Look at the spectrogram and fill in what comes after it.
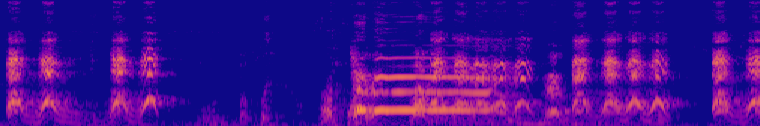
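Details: A small puppy barks in quick bursts, high and sharp with paired yaps, while a long, steady, whiny tone holds for over a second in the middle before the rapid yapping resumes.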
